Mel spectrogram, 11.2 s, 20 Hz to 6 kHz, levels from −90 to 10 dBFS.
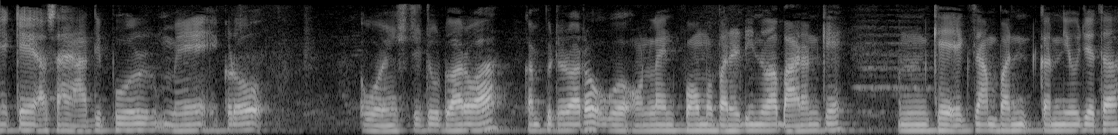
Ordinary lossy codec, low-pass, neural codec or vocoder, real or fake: MP3, 48 kbps; 5.4 kHz; none; real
